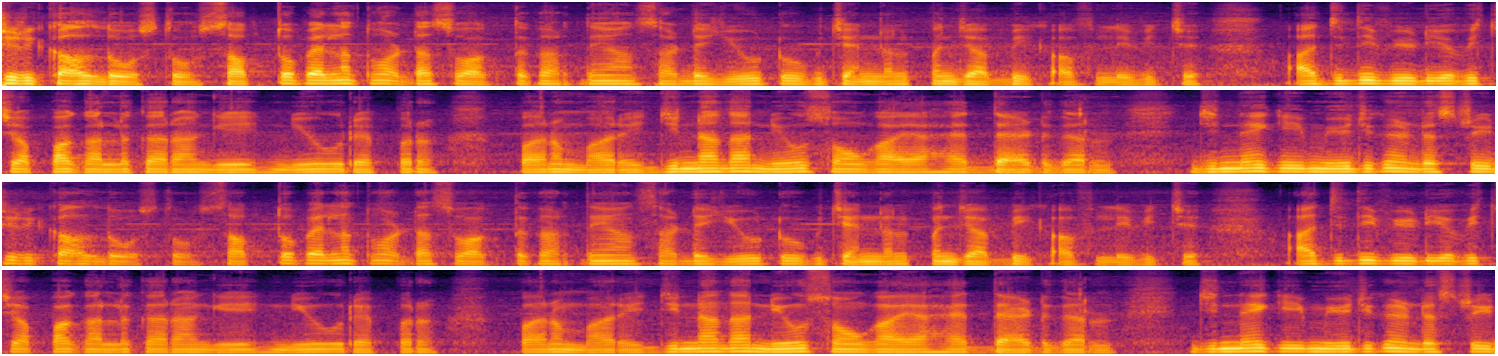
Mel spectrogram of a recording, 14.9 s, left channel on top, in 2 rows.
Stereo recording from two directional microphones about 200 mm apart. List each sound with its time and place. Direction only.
0.0 s speech: 30° left (ahead or behind); by 11.3 s centre (ahead or behind)
11.3 s speech: 10° right (ahead or behind)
